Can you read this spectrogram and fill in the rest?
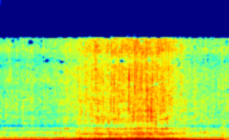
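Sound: garbage disposal running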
